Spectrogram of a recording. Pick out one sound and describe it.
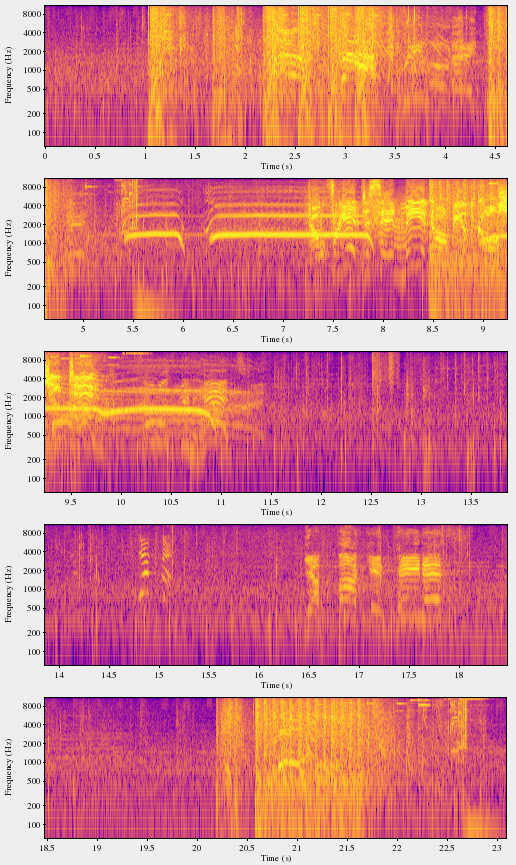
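Gunshots fire in quick bursts, echoing off walls.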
